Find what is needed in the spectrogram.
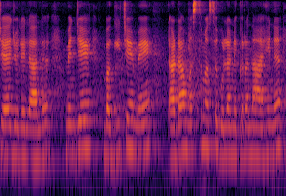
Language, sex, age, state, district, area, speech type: Sindhi, female, 45-60, Maharashtra, Pune, urban, spontaneous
